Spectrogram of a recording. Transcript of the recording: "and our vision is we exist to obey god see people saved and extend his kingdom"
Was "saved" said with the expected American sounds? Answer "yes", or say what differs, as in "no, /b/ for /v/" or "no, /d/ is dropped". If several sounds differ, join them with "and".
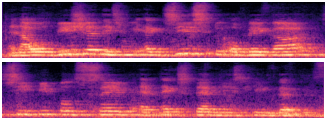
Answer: no, /d/ is dropped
